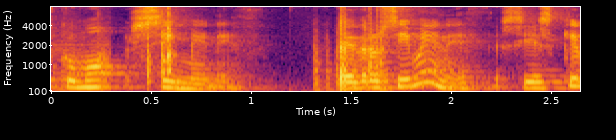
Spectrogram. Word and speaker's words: Ximénez: Este sonido arcaico se conserva en el español de México y en otras zonas de América con origen náhuatl. También la pronunciación arcaizante de algunos nombres o apellidos como Ximénez.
